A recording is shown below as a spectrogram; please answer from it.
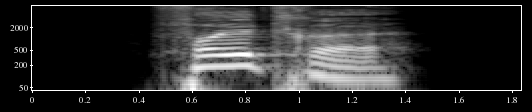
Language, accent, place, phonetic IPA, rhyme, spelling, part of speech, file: German, Germany, Berlin, [ˈfɔltʁə], -ɔltʁə, foltre, verb, De-foltre.ogg
- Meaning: inflection of foltern: 1. first-person singular present 2. first/third-person singular subjunctive I 3. singular imperative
